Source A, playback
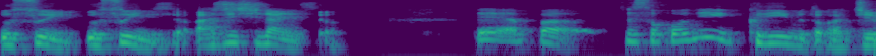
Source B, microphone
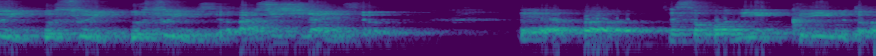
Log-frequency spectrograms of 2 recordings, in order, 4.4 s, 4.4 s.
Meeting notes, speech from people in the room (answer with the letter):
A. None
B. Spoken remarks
A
